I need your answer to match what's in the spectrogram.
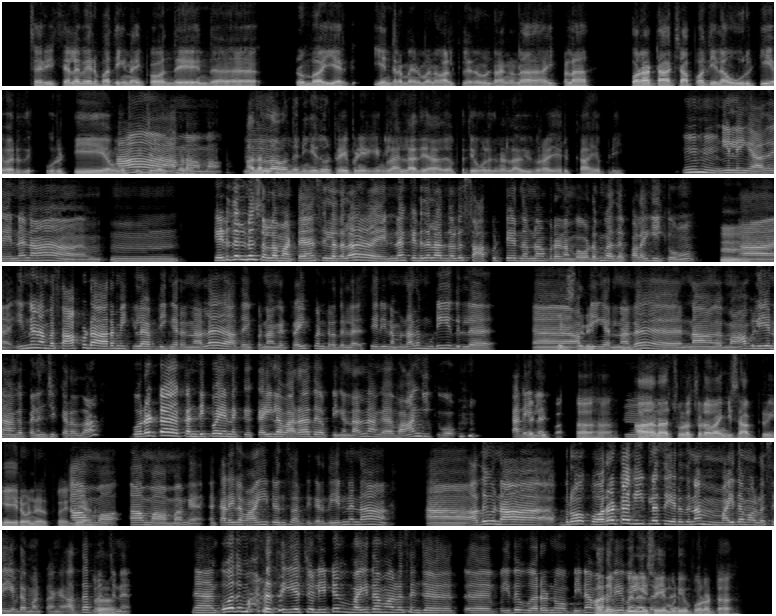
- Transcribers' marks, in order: chuckle; laughing while speaking: "அ கோதுமாவ்ல செய்ய சொல்லிட்டு, மைதா … வரவே வராது அதில"
- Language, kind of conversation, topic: Tamil, podcast, தூண்டுதல் குறைவாக இருக்கும் நாட்களில் உங்களுக்கு உதவும் உங்கள் வழிமுறை என்ன?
